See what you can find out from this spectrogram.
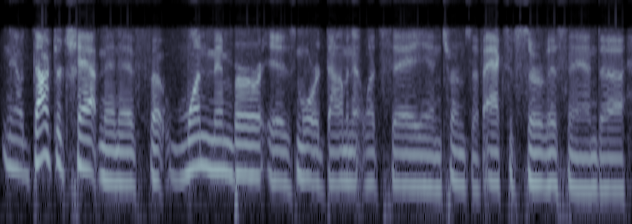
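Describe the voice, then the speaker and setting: A male radio host asking long, deliberate interview questions with some hesitant fillers. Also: fairly low pitch, fairly even intonation. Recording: tinny phone line.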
